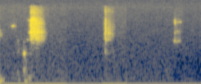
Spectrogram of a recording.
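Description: Near silence, broken by a brief faint hiss-like sound near the start and a faint click about a second in.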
